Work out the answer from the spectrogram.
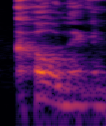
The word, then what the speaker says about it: Konig: Cole Neken, that's how you say his name.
